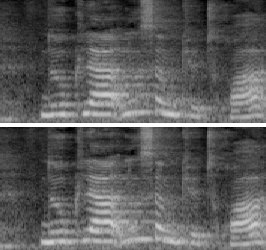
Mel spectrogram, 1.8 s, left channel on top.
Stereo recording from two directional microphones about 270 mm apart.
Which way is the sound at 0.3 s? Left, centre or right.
Centre.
